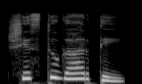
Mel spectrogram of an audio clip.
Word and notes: ಶಿಸ್ತುಗಾರ್ತಿ: kannada

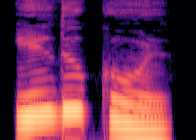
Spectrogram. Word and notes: ಈಳ್ದುಕೊಳ್: kannada

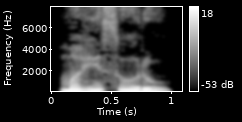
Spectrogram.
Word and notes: ಮಹಿಸೂರು: mahisūru

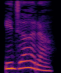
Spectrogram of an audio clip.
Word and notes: ಇಜಾರೆ: ijāre

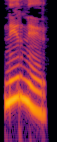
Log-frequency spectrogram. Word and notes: ನೆರೆನೀರು: nere nīru

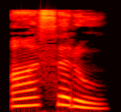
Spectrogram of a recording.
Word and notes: ಆಸರು: Kannada

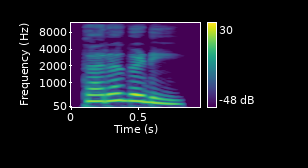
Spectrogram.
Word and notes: ತರಗಡಿ: targaḍi

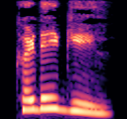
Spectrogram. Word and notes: ಕಡೆಗೀಲ್: kaḍegīl

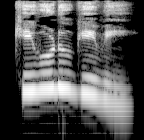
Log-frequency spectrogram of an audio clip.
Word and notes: ಕಿವುಡುಗಿವಿ: kivuḍugivi

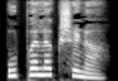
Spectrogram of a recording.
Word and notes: ಉಪಲಕ್ಷಣ: upa lakṣaṇa

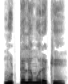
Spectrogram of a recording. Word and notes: ಮುಟ್ಟಲುಮುರಿಕೆ: muṭṭalu murike

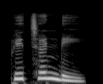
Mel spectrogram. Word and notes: ಪಿಚಂಡಿ: picaṇḍi

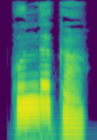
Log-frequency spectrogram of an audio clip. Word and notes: ಕಂತೆಗ: Kannada

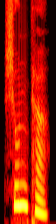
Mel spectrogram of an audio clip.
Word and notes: ಶುಂಠಿ: śuṇṭhi

